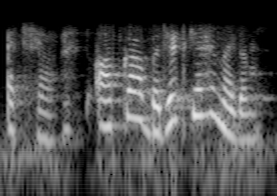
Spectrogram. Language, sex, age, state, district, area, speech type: Hindi, female, 18-30, Madhya Pradesh, Balaghat, rural, conversation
